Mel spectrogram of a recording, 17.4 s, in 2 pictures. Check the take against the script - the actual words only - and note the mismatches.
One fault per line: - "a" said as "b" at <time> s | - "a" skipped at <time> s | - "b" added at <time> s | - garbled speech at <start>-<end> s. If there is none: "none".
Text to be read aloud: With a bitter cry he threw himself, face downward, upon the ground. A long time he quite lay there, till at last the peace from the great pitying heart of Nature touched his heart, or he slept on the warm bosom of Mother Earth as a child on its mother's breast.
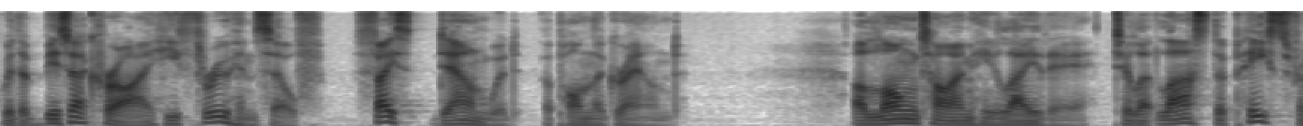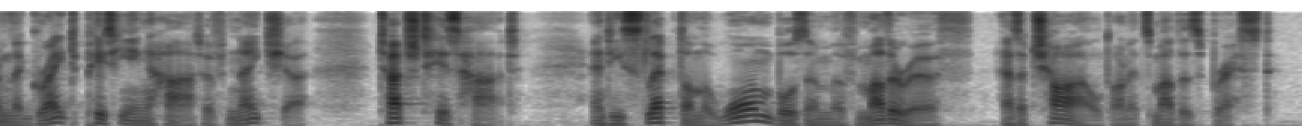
- "quite" skipped at 6.6 s
- "or" said as "and" at 12.6 s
